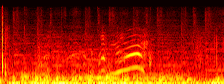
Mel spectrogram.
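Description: A sharp pop as a fast softball pitch hits the catcher's mitt, followed a little later by a few short rise-and-fall tones, over background music.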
